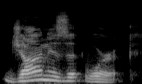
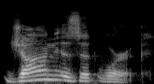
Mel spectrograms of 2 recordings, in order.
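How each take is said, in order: No difference in how they are said.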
